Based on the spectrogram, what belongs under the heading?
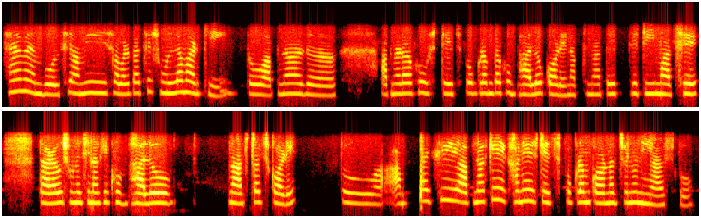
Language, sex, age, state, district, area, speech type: Bengali, female, 30-45, West Bengal, Hooghly, urban, conversation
